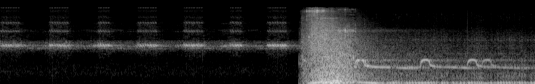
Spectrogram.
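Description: Cricket chirping sound effect, a steady rhythm of about two to three chirps a second, the stock gag for an awkward silence. About three seconds in it cuts off with a sudden loud whoosh, followed by a low rumble.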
